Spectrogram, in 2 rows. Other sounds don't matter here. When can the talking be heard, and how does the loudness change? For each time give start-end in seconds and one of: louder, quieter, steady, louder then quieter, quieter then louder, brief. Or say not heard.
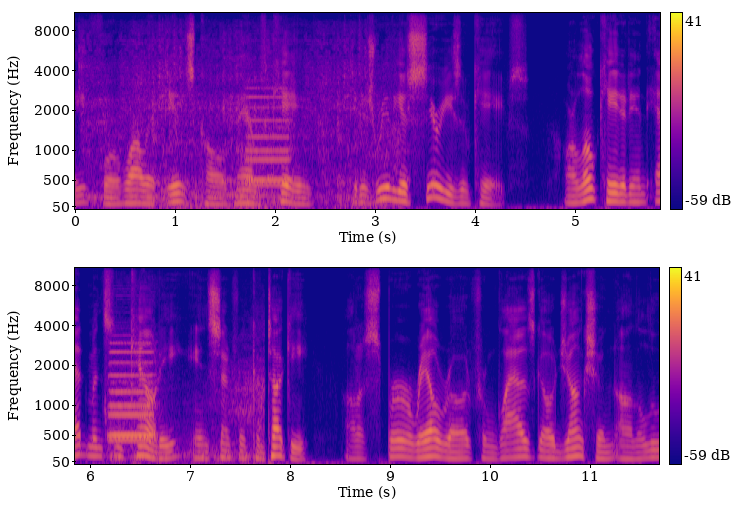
0.0-11.6 steady.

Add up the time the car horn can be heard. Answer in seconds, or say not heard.
3 s.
